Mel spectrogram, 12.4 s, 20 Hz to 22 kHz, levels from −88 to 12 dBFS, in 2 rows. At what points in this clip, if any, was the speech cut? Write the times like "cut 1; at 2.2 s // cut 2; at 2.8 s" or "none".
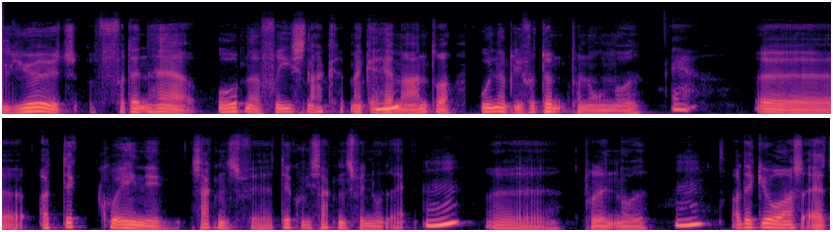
cut 1; at 3.5 s // cut 2; at 6.8 s // cut 3; at 10.4 s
